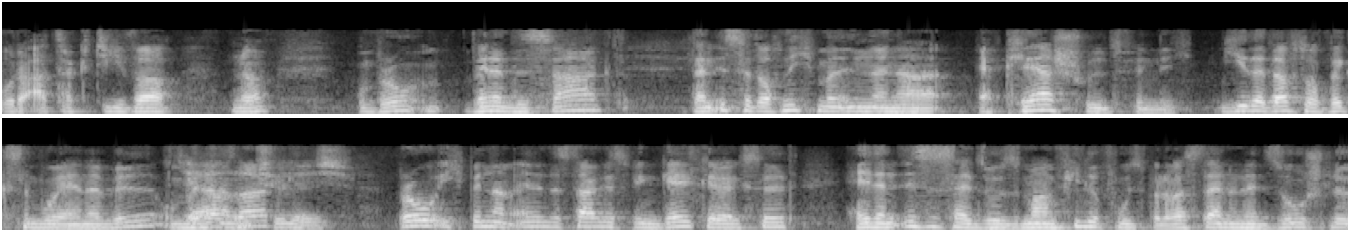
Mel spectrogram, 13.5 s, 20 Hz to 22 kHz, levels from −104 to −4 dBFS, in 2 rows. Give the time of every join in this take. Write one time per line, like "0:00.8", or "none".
0:05.9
